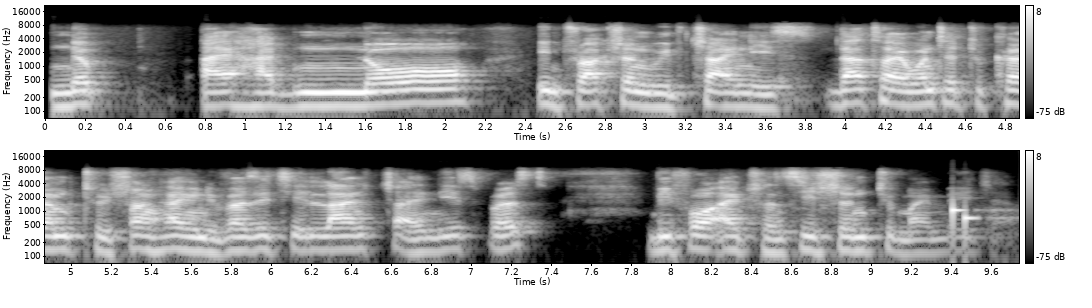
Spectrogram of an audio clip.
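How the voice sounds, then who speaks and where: A man from Kenya who is a guest in an interview and answers casually in a measured, thoughtful way, with many fillers. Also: mid-range voice, little pitch movement.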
